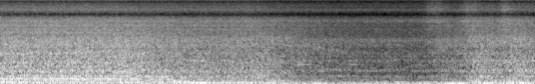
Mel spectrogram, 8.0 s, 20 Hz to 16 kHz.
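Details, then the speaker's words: 1975 Oldsmobile Delta 88 Royale after Quadrajet carburetor top rebuild, cold, choke plate not yet fitted: engine catches and settles into a steady rumble, slightly rough from lean jetting; runs on its own power without flooding. "success running on its own power no flooding so i'm going to hook the choke back up now it's running a little bit rough because these are jetted pretty lean and the motor is cold and there's no choke"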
